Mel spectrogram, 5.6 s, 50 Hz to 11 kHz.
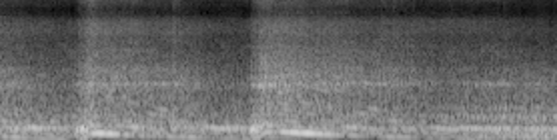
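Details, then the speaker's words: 2001 Yamaha Banshee two-stroke ATV, near-new, revved after a short ride: two crisp throttle blips rising and falling cleanly with an even crackle, no misfire or rattle; healthy. "That's what it's supposed to sound like."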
